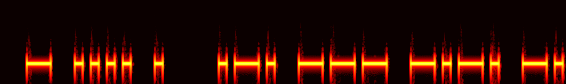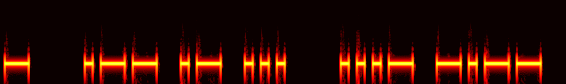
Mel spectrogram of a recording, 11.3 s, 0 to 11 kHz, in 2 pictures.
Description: Morse code, heard as a keyed tone, about 15 wpm, 700 Hz. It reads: THE ROCK WAS VY
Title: Sentences from Top 400 Words and Abbreviations 15wpm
